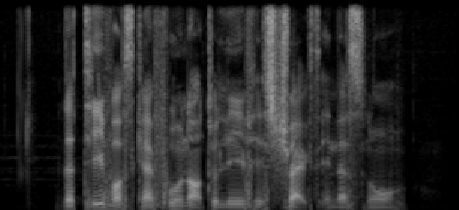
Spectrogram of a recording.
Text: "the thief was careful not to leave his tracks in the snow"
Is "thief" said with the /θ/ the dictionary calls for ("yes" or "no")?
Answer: no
